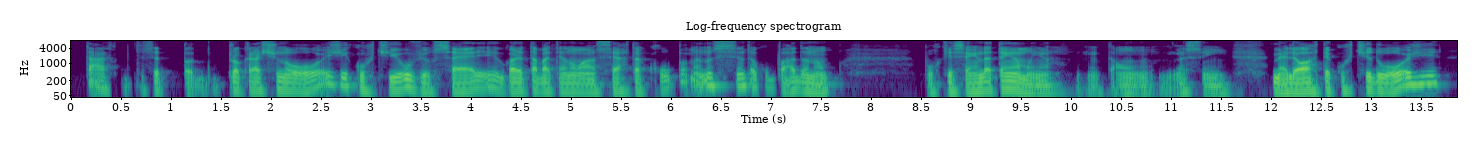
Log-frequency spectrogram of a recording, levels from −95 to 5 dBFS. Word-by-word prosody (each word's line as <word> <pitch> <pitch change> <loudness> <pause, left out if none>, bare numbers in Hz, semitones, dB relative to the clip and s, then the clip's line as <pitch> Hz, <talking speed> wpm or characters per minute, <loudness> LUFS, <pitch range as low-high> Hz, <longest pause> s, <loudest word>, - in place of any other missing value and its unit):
Tá. - - 0 0.3
Você - - -4 0.2
po - - -3 0.3
procrastinou 90 -1 +1
hoje. 140 -3 0
Curtiu, 95 - 0
viu 85 -7 -3
série. 85 +8 +1
Agora 85 -3 +3
está 85 +2 0
batendo 85 0 0
uma 80 -1 +1
certa 80 +2 -2
culpa. - - -8
Mas - - -2
não - - +3
se 130 +1 -4
sinta 125 -2 -1
culpada, 95 -5 -2
não. 80 +1 -1 0.9
Porque 85 - -3
você 75 +1 0
ainda 90 +3 +3
tem 100 +3 +3
amanhã. 65 -7 +1 0.3
Então, 65 -1 -6 0.3
assim, 65 -3 -6 0.4
melhor 80 +2 +6
ter 75 - +1
curtido 90 +1 0
hoje 150 - +4
85 Hz, 135 wpm, -27 LUFS, 80-100 Hz, 0.9 s, melhor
